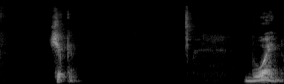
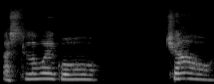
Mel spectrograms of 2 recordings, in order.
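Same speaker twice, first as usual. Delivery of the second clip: high chick goodbye; 10 semitones higher, slower than usual. Acted.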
